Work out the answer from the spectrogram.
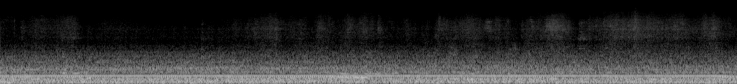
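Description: Interior running noise of a DB ICE train rolling slowly onto a ferry's train deck: a steady rumble with a whine held at one pitch, heard from inside the passenger car.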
